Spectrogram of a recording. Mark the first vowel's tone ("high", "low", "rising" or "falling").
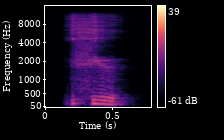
falling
